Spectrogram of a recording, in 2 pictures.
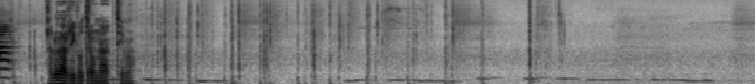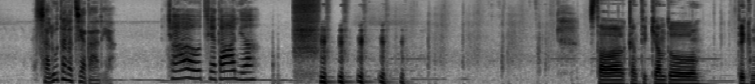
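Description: A young woman talks softly and warmly, close by.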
